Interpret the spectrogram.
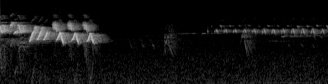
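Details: A MacGillivray's warbler (Geothlypis tolmiei) sings a quick, buzzy run of high notes lasting about a second, then after a pause a thin, high, rapidly trilled series of notes.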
